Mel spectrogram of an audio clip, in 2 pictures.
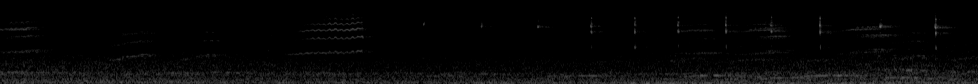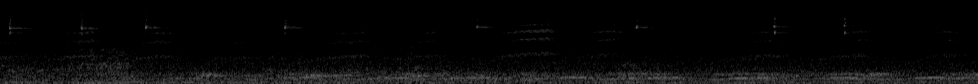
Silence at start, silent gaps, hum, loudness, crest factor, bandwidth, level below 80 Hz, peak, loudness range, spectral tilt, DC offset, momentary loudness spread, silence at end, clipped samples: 0 s; none; none; -52 LUFS; 26 dB; 16.5 kHz; -60 dBFS; -26 dBFS; 5 LU; -3.5 dB/octave; under 0.1%; 9 LU; 0 s; under 0.1%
